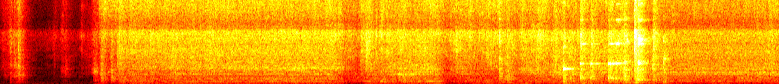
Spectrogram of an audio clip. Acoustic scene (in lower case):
kitchen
